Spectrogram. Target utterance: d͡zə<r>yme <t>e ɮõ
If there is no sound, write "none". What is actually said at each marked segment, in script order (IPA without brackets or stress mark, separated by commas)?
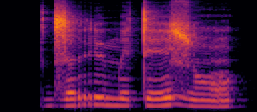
r, t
